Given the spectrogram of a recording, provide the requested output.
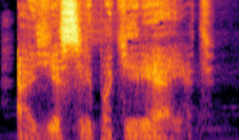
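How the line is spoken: Hissing in face. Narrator (Russian): Смерть уже шипела мне в лицо

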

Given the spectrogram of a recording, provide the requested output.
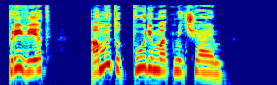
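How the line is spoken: Joyful young man. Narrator (Russian): рыжий парень, сказал радостно

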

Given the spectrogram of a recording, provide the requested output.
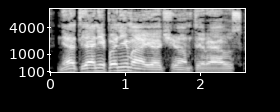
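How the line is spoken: Barked. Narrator (Russian): рявкнул МакКетчни

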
